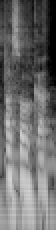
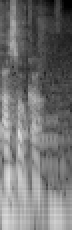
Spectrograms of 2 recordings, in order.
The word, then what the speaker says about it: Ahsoka: i've never really gone i'm going with the pronunciation in the tv show which is asaka that's okay okay that's that's how they pronounce it a tv show if you have it dubbed in your english in your in you know in india or whatever yeah probably different pronunciation uh in english here it's asoka the h usually are silent in english uh and like i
